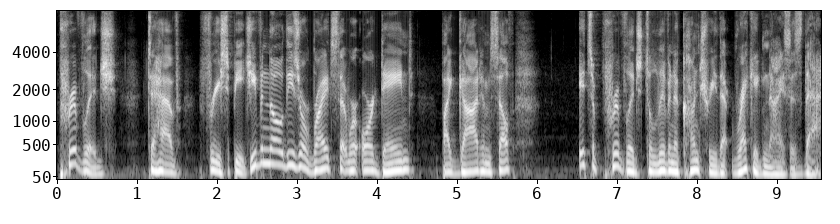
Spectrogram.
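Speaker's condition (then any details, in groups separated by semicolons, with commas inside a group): No condition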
